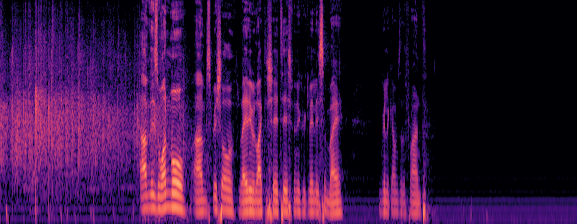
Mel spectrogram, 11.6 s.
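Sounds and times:
church congregation giving a round of applause: 0.0 - 4.1
speech: 2.8 - 7.0, 7.6 - 8.6.

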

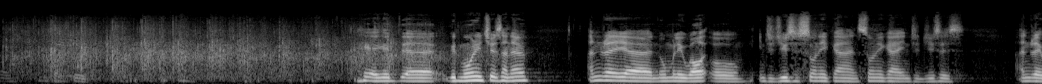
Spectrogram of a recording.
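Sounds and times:
church congregation applauding to welcome a speaker: 0.0 - 5.4
speech: 3.6 - 10.4.

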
